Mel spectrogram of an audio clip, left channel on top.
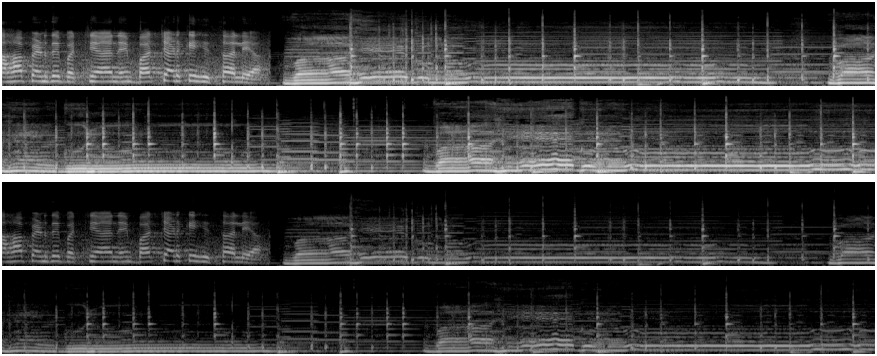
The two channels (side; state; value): right; quieter; 15.5 dB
